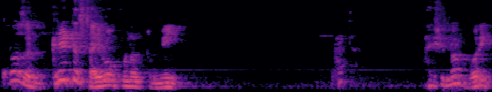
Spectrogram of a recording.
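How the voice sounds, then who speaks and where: A man talks with an Indian accent. His loudness swings widely. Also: moderate pace. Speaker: vlogger sharing personal views. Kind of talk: live stream monologue. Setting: live stream. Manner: halting, many fillers.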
